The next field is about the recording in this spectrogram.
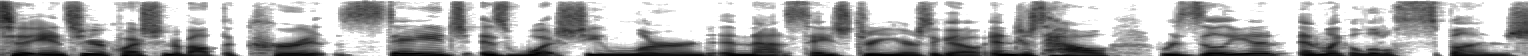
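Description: A plain, everyday voice with an American accent and ordinary pitch variation, on a very clean recording with a silent background. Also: woman. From Texas, Houston. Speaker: restaurant co-owner. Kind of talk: casual chat.

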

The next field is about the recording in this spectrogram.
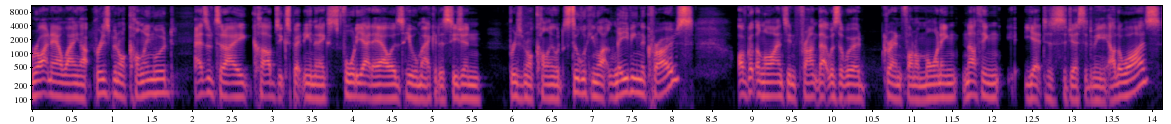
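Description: The pace is fairly quick, with fairly even intonation and an Australian accent. The recording is very clean, with a silent background. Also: man, medium pitch for a man, very even loudness. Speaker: football journalist, podcast co-host. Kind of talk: casual chat. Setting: studio, face to face.

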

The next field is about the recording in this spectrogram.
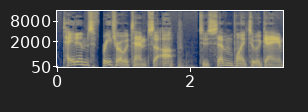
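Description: Over a silent background in a very clean recording, a man talks at a fairly quick pace with a bright, sharp tone and a dry, close sound with no echo. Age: 30s. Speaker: basketball podcast host. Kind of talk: casual chat.

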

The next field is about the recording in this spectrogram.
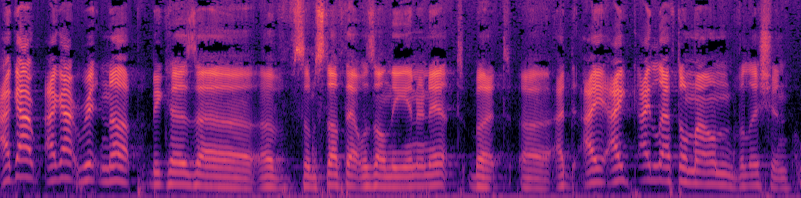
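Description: Noticeable background noise sits behind a man's voice. He speaks at a moderate pace with lively intonation. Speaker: stand-up comedian. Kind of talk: live comedy show banter. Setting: stage with audience.

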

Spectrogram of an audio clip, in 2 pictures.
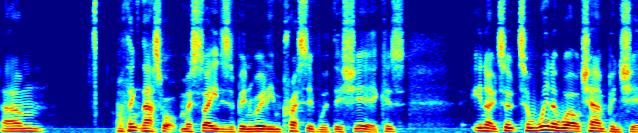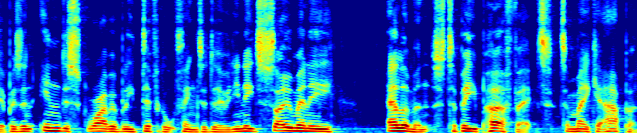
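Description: A man talks in a British accent at a fairly quick pace. His pitch is fairly high with ordinary variation, on a very clean recording with a silent background. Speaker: former Formula One mechanic and motorsport pundit. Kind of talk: casual podcast interview. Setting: in person on a sofa at hosts' home.

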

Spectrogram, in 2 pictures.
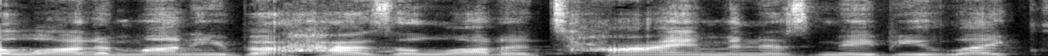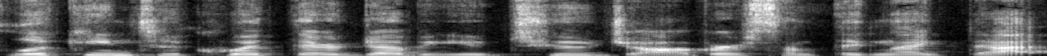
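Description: A woman speaks in a normal speaking voice with an American accent, at medium pitch and a fairly quick pace. The recording is very clean with a silent background and a dry, close sound with no echo. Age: 30s. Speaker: real estate investor. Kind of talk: interview.

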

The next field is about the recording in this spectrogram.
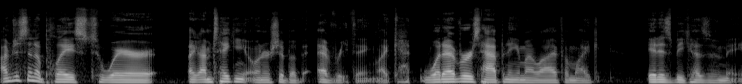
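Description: A man with an ordinary speaking voice talks at a fairly quick pace. His pitch is fairly low, with ordinary variation. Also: very clean recording, silent background. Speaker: partner of reality star. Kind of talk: casual chat.

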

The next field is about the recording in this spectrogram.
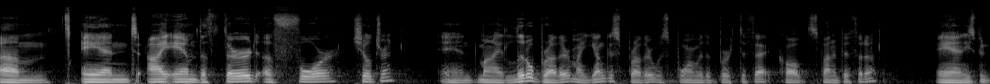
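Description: On a very clean recording with a silent background, a man with an American accent and a plain, everyday voice speaks at a moderate pace, with a fairly low pitch and fairly even intonation. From Dallas-Fort Worth, Texas. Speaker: pastor. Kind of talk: casual chat.

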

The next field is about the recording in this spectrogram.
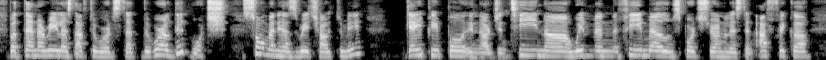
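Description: With a Norwegian accent, a woman speaks at a medium pitch and moderate pace, her loudness very even and her intonation fairly even, on a very clean recording with a silent background. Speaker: football federation president. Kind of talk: interview.

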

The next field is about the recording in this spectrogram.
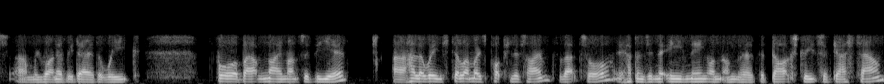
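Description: A very fast man's voice with an English accent, medium in pitch and fairly even in intonation. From England, London. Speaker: walking tour company owner. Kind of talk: interview.

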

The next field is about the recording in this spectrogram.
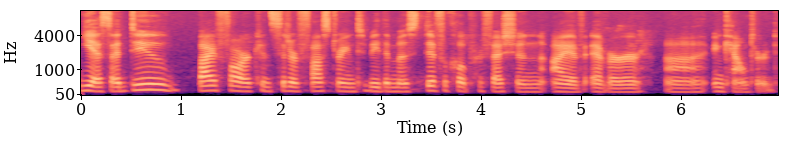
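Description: A woman's unremarkable speaking voice with ordinary pitch variation, in a very clean recording with a silent background. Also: fairly low pitch for a woman, moderate pace. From US South, Georgia (Athens). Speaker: foster parent. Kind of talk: interview.

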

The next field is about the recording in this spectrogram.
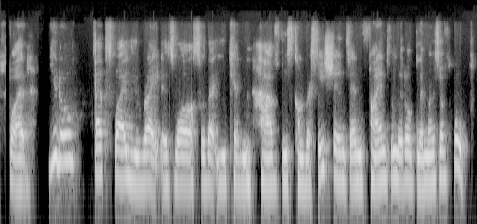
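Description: A woman with a Nigerian accent, a dark, mellow tone and medium pitch, at a moderate pace, with very even loudness and ordinary pitch variation. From Nigeria, Port Harcourt. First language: Igbo. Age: 40s. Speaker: novelist. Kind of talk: interview. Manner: hesitant, many fillers.

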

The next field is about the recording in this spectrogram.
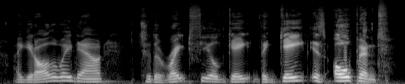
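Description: Speaking in a normal speaking voice with a Canadian accent, a man talks at a moderate pace and medium pitch with ordinary pitch variation on a very clean recording with a silent background. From Canada. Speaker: local cable TV host. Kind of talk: casual chat. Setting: radio studio.

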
